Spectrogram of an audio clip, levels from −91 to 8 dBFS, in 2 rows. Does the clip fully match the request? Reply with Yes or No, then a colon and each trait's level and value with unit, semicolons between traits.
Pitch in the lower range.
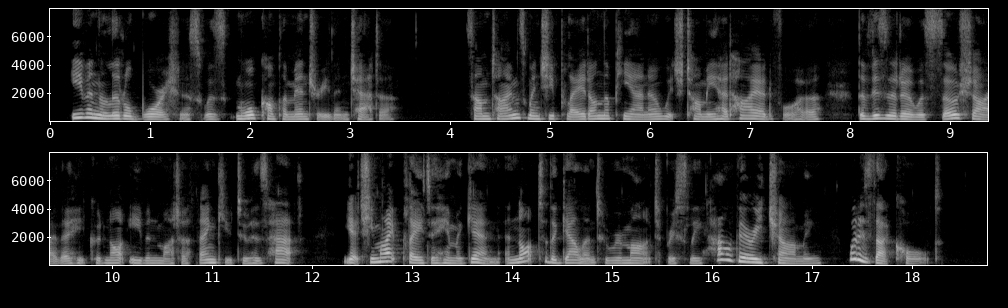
No: medium, 185 Hz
